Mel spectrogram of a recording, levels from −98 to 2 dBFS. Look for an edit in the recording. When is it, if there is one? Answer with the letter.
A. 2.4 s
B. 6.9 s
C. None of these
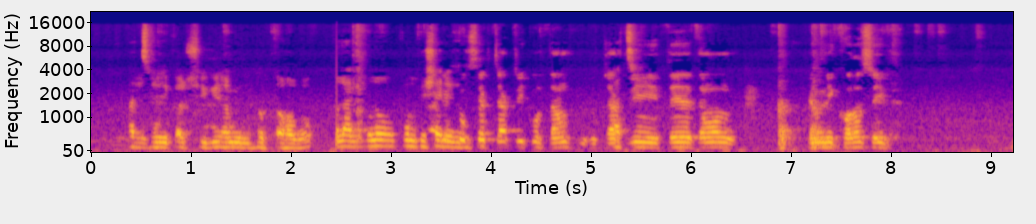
A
